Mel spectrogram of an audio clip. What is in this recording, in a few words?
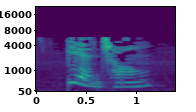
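"变成", Mandarin Chinese; hsk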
